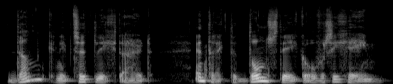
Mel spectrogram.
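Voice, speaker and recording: A man narrating a children's bedtime story slowly and expressively. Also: low-pitched, husky, no room sound, clean studio sound. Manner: slow, expressive, gentle storytelling.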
